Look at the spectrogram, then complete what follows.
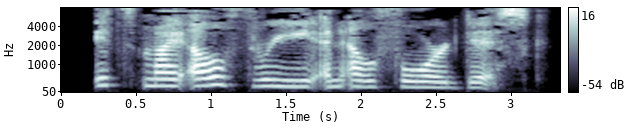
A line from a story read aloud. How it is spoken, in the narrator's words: Eric replied in a tired voice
